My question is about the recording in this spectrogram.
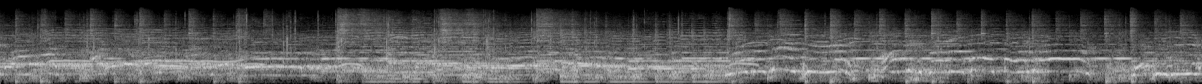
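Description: Live jatra dance music with a quick, steady drum beat under a melody line, and the audience cheering and shouting over it, most strongly a few seconds in.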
